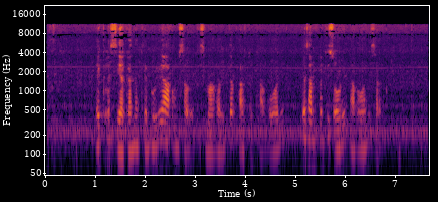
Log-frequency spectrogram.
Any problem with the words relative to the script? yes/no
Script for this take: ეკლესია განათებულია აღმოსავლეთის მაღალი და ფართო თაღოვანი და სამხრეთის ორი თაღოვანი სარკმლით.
no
